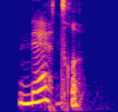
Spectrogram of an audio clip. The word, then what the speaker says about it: naître: Now, the next verb, I suppose there's a certain element of motion involved here because it's the verb to be born, naître. – Naître. – It's spelled N-A-I circumflex, T-R-E, naître.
